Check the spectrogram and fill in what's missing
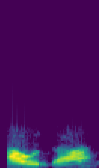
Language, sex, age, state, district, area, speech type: Kannada, female, 60+, Karnataka, Udupi, urban, conversation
